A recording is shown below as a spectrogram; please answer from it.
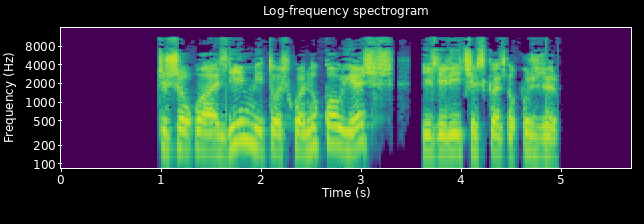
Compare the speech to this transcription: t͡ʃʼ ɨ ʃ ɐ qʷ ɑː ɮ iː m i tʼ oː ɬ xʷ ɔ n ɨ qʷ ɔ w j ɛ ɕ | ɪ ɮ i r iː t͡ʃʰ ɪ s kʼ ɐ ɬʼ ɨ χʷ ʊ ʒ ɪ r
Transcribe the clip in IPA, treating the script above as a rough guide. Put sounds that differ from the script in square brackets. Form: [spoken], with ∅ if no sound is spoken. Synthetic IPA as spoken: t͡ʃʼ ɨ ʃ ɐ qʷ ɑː ɮ iː m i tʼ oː ɬ xʷ ɔ n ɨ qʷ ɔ w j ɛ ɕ | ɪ ɮ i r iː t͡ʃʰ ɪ s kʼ ɐ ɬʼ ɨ χʷ ʊ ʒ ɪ r

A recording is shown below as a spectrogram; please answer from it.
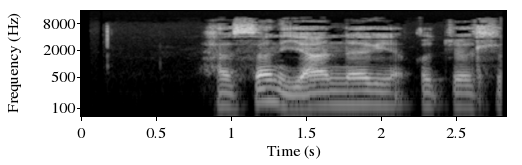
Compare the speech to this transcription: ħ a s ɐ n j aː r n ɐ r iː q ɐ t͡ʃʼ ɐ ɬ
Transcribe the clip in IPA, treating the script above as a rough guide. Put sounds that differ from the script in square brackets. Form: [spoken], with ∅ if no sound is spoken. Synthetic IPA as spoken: ħ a s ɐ n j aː [∅] n ɐ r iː q [ə] t͡ʃʼ ɐ ɬ

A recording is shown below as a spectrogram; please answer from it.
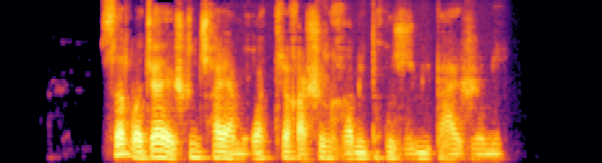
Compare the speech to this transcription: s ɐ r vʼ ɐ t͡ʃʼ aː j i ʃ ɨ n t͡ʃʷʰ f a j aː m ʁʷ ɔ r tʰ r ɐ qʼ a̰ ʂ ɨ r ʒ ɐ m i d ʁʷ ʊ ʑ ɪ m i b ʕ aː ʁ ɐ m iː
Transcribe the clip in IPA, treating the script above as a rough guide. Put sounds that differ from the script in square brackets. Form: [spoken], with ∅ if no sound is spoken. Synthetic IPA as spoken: s ɐ r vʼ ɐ t͡ʃʼ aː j [a] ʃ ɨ n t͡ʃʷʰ [ħ] a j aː m ʁʷ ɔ [∅] tʰ r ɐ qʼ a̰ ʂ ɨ r [ʁ] ɐ m i d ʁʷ ʊ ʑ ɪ m i b ʕ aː [ʒ] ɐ m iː

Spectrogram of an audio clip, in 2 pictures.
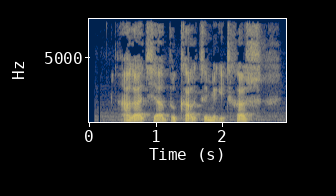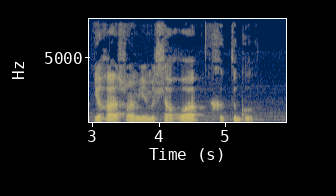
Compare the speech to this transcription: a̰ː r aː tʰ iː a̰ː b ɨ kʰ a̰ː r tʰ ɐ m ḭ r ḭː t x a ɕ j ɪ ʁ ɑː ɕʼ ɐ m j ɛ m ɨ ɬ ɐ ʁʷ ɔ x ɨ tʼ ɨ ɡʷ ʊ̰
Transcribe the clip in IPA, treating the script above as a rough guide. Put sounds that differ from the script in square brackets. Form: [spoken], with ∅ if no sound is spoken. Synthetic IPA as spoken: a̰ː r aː tʰ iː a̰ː b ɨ kʰ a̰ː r tʰ ɐ m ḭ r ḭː t x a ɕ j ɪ ʁ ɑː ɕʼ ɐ m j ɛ m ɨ ɬ ɐ ʁʷ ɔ x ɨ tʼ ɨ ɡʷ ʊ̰

